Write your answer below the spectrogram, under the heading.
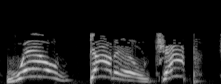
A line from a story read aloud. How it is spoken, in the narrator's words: shouted Ridcully across the water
